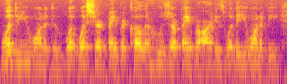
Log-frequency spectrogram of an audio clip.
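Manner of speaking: usual speaking voice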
